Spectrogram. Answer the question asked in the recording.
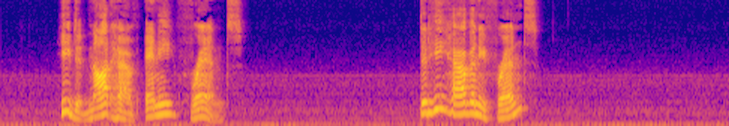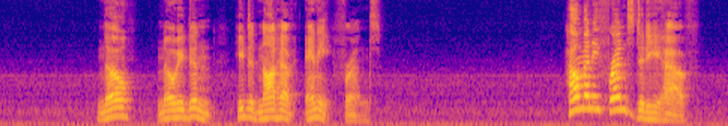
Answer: Well, he did not have any friends, so that means he had zero friends.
